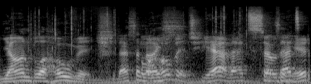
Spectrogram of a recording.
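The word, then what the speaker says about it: Jan Błachowicz: as well so uh yawn how do you pronounce his last name jan blehovich that's a nice yeah that's so that's it out of 49.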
